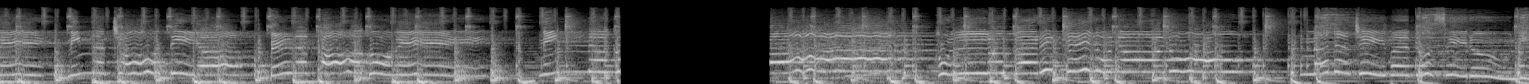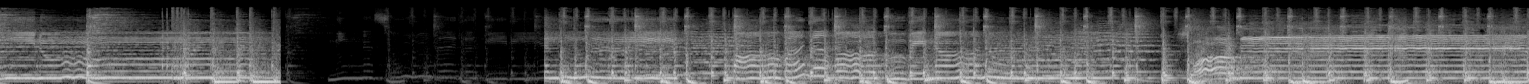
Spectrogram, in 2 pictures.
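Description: At 6.20 s the audio cuts off abruptly and returns at 7.70 s, leaving about 1.5 s of complete silence with no room tone or noise floor underneath. This is an audio dropout to silence. The likely cause is a momentary loss of the input signal, such as a disconnected device, a failed link or an accidental mute, while the recorder kept writing silence. Whatever sound occurred in that interval is unrecoverable.

From 18.09 s to 20.74 s the level collapses by about 32 dB, and what remains is a faint residue rather than the full signal. This is one channel inverted, heard through a mono sum. With one stereo channel's polarity likely reversed for that stretch, material common to both channels cancels when they are added together, so centred content largely disappears. Only the difference between left and right survives. Full level returns at 20.74 s.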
